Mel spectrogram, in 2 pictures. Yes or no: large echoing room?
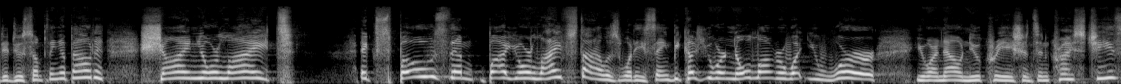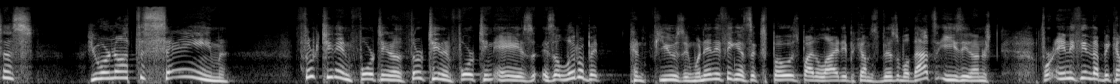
yes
